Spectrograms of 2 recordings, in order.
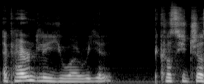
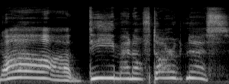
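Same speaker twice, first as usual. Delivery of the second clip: put-on shrill, very high screaming cry; 10 semitones higher than usual. Retelling a scene from a story, imitating Trioculus screaming. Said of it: "Trioculus is screaming".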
